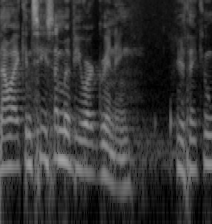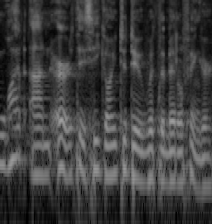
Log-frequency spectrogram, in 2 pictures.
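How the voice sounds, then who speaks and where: Speaking with an American accent in a plain, everyday voice, a man keeps a fairly quick pace with hardly any pauses, his fairly high pitch carrying lively intonation. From United States. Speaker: chaplain and guest preacher. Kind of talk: sermon.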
